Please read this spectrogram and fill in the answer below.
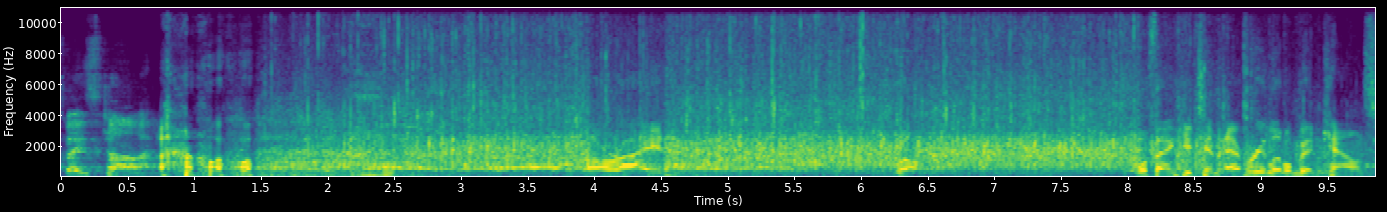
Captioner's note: applause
